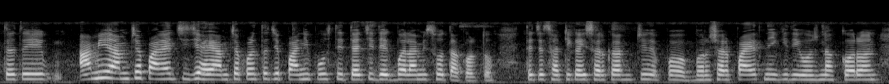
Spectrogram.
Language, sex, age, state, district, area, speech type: Marathi, female, 30-45, Maharashtra, Washim, urban, spontaneous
